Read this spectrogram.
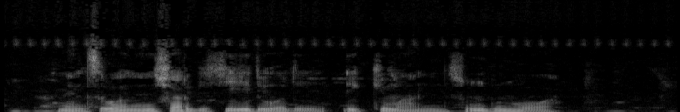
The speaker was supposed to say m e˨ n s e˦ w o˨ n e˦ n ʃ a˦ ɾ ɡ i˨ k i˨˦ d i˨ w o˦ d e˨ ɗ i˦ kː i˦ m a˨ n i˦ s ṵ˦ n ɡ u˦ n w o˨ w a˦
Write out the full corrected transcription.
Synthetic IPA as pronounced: n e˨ n s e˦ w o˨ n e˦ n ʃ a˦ ɾ ɡ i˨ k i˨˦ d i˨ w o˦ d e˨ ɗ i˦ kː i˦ m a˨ n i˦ s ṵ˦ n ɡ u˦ n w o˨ w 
